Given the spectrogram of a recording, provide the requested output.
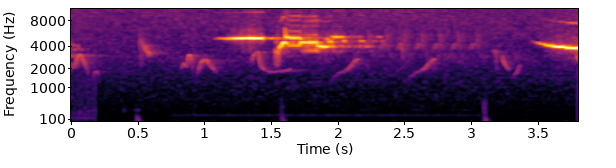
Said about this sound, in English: The hermit thrush's song tends to start with a slow, single note, followed by a chiming warble. This is repeated on different pitches.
